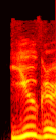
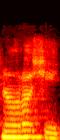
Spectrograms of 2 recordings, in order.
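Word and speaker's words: Uğur Şahin: UGUR SAHIN (PRONOUNCED OOH-GER ZAW- HEEN) AND HIS WIFE DR OZLEM TURECI (OZ-LEM TOO-RETSI) CO-FOUNDED BIONTECH AND DEVELOPED THE VACCINE. (PRONOUNCED BION-TECH) UGUR SAHIN, CO- BIONTECH THIS NEW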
